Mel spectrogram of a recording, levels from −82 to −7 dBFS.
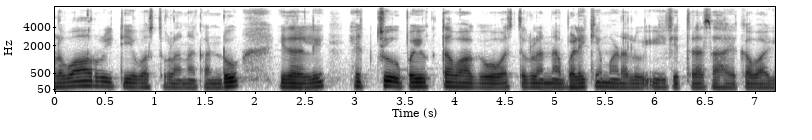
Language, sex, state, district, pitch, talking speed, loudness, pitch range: Kannada, male, Karnataka, Dharwad, 100 Hz, 110 wpm, -18 LUFS, 95-110 Hz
